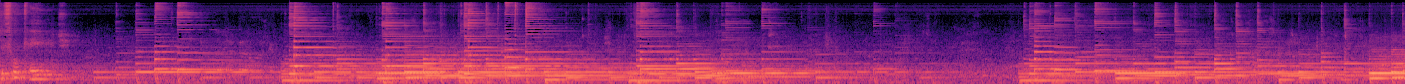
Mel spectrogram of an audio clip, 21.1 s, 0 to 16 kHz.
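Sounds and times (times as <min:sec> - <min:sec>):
fingerpicked acoustic guitar: 0:00.0 - 0:21.0.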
